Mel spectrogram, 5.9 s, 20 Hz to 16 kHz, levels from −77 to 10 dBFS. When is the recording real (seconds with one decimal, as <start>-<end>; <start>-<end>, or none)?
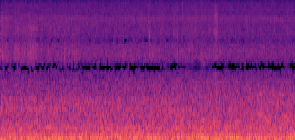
0.0-3.7; 4.2-5.9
